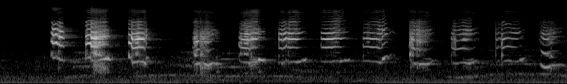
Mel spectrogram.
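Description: White-browed wagtail chicks give harsh, high, buzzy begging notes, about a dozen in quick succession, roughly two or three each second.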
